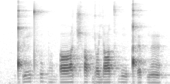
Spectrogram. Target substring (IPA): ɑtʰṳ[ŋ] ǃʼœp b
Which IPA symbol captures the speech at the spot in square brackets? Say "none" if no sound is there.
ŋ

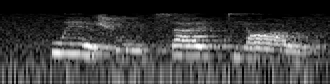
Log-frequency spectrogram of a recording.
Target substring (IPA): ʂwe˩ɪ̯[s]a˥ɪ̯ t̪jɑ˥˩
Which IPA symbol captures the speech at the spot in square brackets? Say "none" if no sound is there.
t͡s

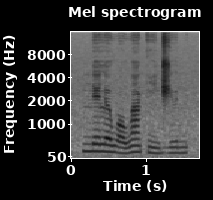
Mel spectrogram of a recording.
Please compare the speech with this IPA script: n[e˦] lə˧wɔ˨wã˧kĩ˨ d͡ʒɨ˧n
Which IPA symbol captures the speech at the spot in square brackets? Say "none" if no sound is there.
e˦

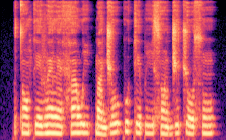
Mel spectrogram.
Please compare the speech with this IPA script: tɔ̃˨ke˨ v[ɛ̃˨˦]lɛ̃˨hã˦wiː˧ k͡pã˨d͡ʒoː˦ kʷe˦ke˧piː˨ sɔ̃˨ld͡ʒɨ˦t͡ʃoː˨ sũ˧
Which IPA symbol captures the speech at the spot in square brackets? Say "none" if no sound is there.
ɛ̃˦˨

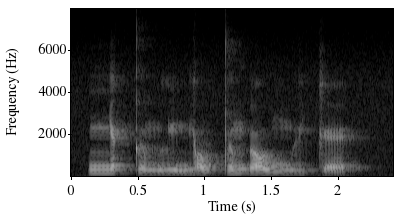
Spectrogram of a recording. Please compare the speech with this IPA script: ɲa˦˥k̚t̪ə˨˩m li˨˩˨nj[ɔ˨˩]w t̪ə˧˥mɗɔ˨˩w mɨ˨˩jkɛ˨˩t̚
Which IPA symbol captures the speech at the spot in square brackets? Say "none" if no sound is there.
ɔ˨˩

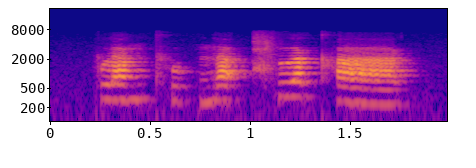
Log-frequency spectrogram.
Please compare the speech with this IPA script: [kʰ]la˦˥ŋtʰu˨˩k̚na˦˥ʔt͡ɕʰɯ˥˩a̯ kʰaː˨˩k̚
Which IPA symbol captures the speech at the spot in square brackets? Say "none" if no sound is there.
k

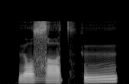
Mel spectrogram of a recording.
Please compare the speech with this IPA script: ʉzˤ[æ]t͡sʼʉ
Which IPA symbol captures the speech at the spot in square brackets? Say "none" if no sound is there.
a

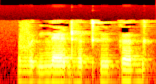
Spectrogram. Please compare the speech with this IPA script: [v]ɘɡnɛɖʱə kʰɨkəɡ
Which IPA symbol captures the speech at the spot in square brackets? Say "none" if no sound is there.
v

